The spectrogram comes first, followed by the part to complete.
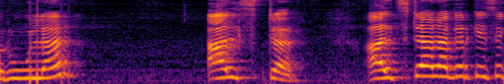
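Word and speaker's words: Ulster: जाती है, तो इसीलिए जब उसको अल्सर बोला जा सकता है तो ये अल्स्टर ही प्रोनाउंस किया जाएगा।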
